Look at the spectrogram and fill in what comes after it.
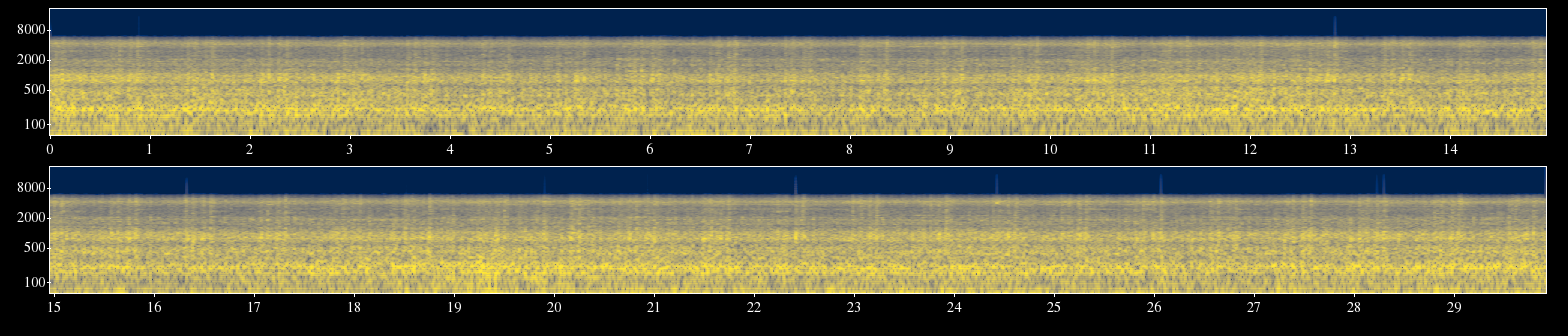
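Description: Covered hopper cars of a freight sand train rolling past steadily: a continuous rumble and rattle of steel wheels on rail.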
